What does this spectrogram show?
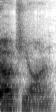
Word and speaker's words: Falchion: The one with Falcon on it. Falchion. Yeah, Okay. I think That's how you pronounce his name.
